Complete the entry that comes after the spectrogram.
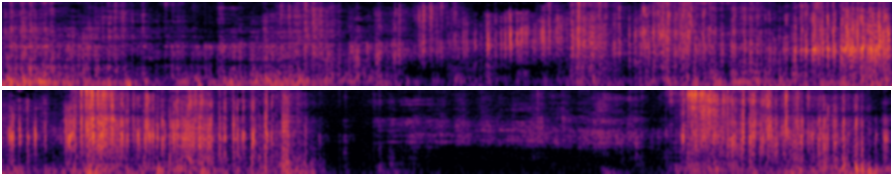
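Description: A single round, yellow silicone scrub pad with short bristles, thin and flexible, is bent and scratched with long nails and fingertips. This makes a dense, continuous rustling scrape with a heavy low rumble and gritty crackle. The sound drops to near silence for about a second before the scratching resumes.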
